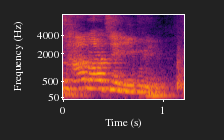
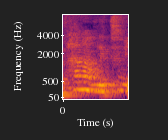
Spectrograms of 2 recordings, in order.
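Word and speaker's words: 산화제이구리: CuO는 산화제 2구리. CuO는 산화제 2구리. 야 이거 어디 가서 산화구리 2 이렇게 읽지 마. 무식하다는 소리 들어. 뭐라고 읽는다고? 산화제 2구리.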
